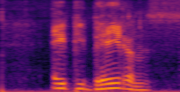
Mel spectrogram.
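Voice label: "epibreren", Dutch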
